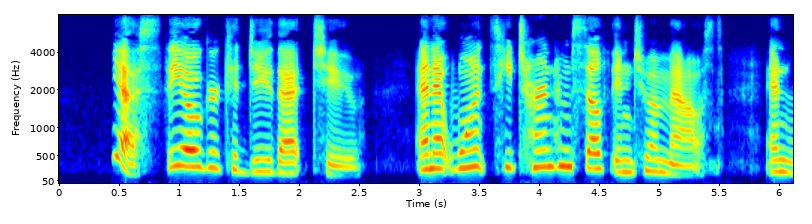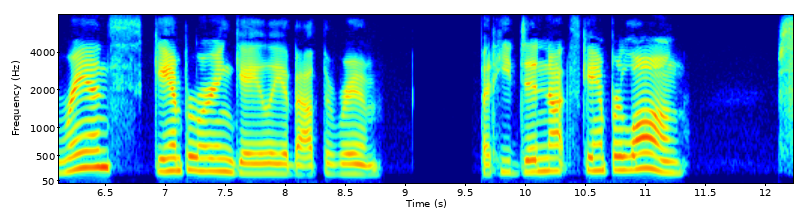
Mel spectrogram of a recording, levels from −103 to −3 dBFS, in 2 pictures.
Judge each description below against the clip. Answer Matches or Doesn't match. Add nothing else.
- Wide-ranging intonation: Matches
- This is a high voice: Matches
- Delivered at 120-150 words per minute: Matches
